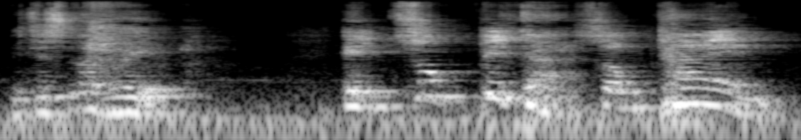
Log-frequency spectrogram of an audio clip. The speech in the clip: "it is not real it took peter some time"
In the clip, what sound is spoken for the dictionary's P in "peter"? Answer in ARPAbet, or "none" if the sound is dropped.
B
